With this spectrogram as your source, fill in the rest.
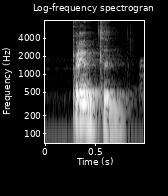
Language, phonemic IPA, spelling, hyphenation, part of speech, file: Dutch, /ˈprɪn.tə(n)/, printen, prin‧ten, verb, Nl-printen.ogg
- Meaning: to print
